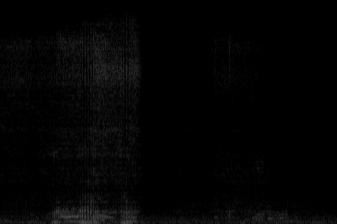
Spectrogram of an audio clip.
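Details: Sleeping Chow Chow, Sasha, gives one loud rough snore lasting about a second with a harsh breathy hiss, then trails off into soft, quieter breathing.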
